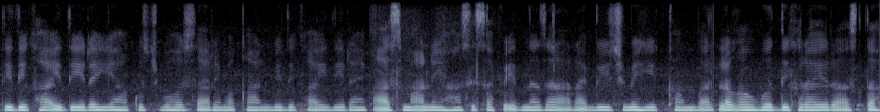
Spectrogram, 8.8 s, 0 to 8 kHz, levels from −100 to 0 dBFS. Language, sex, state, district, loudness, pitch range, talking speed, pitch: Hindi, female, Jharkhand, Jamtara, -29 LUFS, 180-185 Hz, 240 wpm, 185 Hz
